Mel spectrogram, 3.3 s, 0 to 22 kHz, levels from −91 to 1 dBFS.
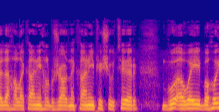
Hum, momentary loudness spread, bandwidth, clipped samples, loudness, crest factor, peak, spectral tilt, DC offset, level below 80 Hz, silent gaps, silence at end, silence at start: none; 7 LU; 10 kHz; under 0.1%; -19 LUFS; 14 dB; -4 dBFS; -7 dB/octave; under 0.1%; -56 dBFS; none; 0 s; 0 s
